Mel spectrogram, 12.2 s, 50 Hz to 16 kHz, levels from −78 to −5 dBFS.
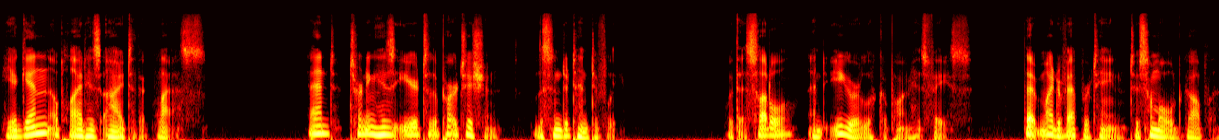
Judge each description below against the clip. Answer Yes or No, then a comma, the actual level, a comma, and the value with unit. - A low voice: Yes, low, 125 Hz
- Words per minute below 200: Yes, average, 165 wpm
